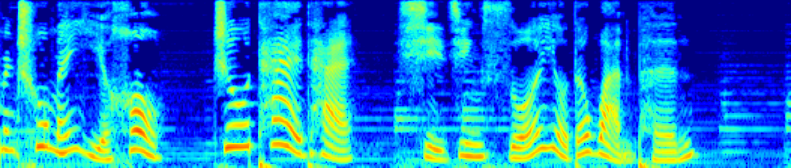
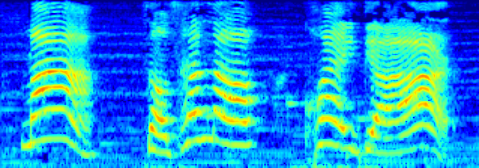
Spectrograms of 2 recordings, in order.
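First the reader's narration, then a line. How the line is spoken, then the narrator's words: Two voices shouting loudly. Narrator (Chinese): 西蒙和帕克总是大声的喊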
